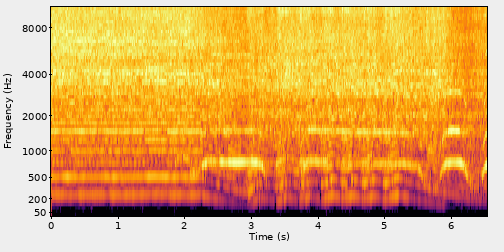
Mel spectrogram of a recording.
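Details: Stihl chainsaw (MS250-type) after oiler replacement and reassembly; holds steady fast idle, revs up and drops back several times with clean pickup and smooth return: normal running.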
